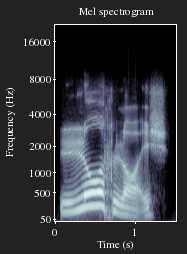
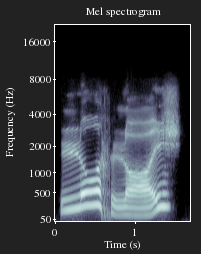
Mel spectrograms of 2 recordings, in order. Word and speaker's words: l'horloge: So you know the rule very well that H is considered as a silent vowel. So we have to start the pronunciation from the next alphabet, next letter. So you will say wall clock in French simply as l'horloge.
